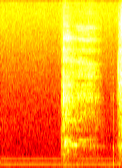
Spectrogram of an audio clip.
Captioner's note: laughs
